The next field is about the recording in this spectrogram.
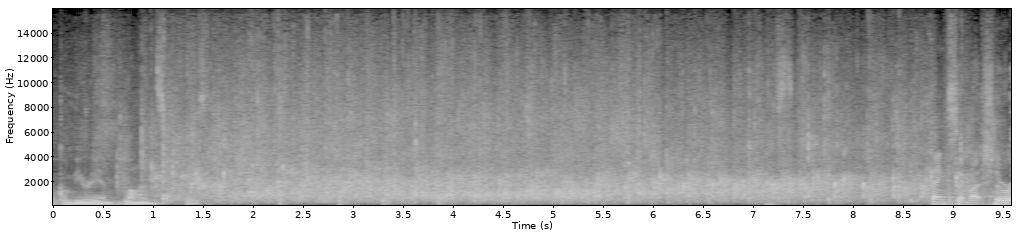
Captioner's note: applause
